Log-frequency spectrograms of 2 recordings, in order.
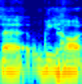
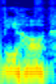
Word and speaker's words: Wiha: Yes, I realize it says Wiha to some people, but it is pronounced Wiha.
